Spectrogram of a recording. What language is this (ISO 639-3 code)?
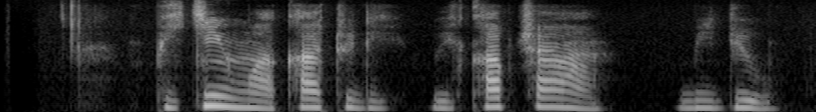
pcm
